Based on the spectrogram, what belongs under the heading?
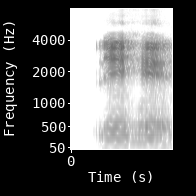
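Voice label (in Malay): "leher", Malay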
